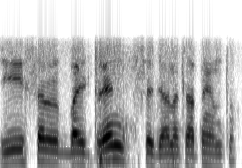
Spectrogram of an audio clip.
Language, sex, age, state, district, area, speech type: Urdu, male, 18-30, Uttar Pradesh, Saharanpur, urban, conversation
